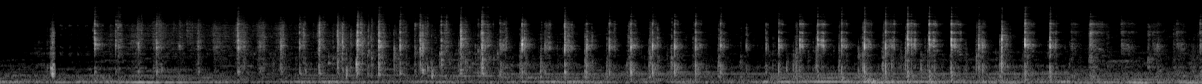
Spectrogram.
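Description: A fork beats eggs in a ceramic bowl with quick, rapid clicks.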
